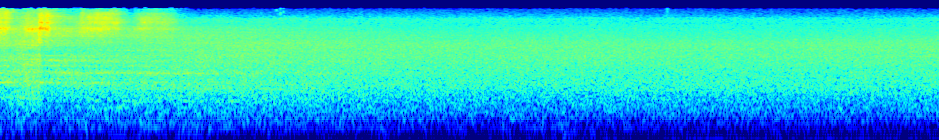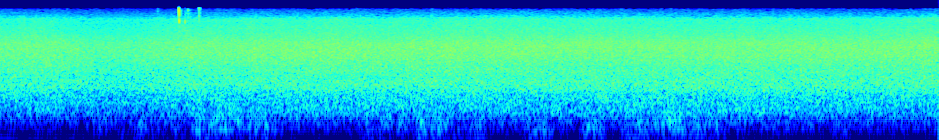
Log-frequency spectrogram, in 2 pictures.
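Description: A passenger train's wheels squealing, several high tones that fade out within the first couple of seconds. A steady rushing noise follows and holds for the rest.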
